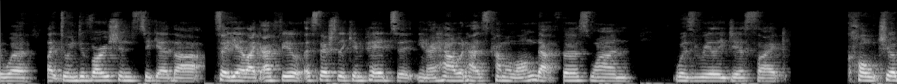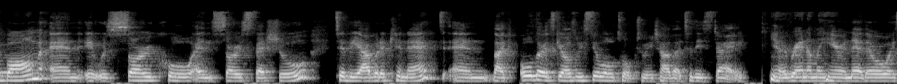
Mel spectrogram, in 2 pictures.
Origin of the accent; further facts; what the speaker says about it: Gold Coast, Queensland, Australia; and I grew up on the Gold Coast, which is like very much surfy. It's very much your typical, you know, Aussie stereotype.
